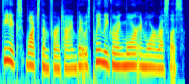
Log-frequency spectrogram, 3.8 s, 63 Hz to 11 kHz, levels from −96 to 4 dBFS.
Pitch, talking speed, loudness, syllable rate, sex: 200 Hz, 255 wpm, -20 LUFS, 6.5 syllables/s, female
